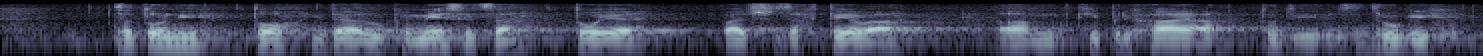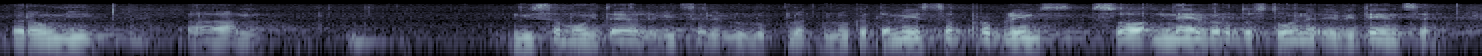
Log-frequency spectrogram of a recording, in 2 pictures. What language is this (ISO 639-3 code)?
slv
